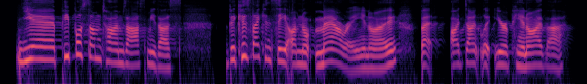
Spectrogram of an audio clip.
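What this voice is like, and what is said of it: New Zealand (Kiwi) accent. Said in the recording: “my Kiwi accent”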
